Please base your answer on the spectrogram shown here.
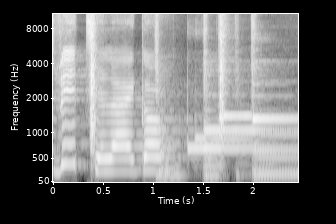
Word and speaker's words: vitiligo: If you can't pronounce it, it's pronounced vitiligo.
